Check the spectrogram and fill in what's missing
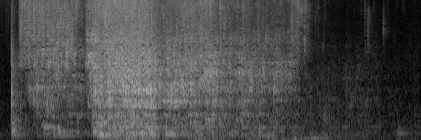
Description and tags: pouring bucket
pouring the bucket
